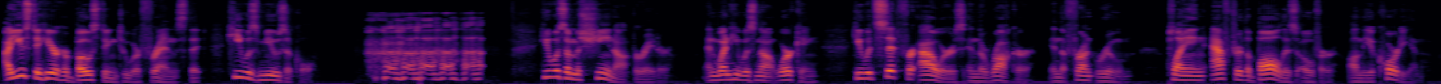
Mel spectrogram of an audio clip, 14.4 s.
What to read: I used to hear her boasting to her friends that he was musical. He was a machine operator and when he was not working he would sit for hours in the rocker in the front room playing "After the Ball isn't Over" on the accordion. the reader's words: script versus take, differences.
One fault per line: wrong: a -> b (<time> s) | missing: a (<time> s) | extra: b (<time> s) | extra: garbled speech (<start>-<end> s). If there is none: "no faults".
wrong: isn't -> is (12.8 s)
